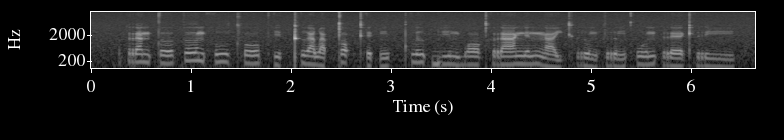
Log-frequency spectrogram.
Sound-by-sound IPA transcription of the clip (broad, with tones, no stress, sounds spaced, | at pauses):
p r a˥˩ n t ɤː˦˥ k ɤː˥˩ n h uː˥˩ tʰ oː˦˥ pʰ i˨˩ t̚ kʰ ɯ˧ a̯ w a˨˩ p̚ t ɔ˥˩ ʔ kʰ e˨˩ k̚ ŋ ɯ˨˩ k̚ pʰ l ɯː˥˩ p̚ b iː˧ m b ɔː˧ kʰ r aː˦˥ ŋ e˦˥ n ŋ aː˨˩ j kʰ r u˨˩ n k r ɯ˩˦ ŋ kʰ w u˦˥ n p r ɛː˧ kʰ r iː˧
